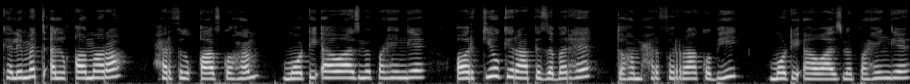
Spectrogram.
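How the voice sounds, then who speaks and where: A woman teaching Quran recitation, explaining pronunciation rules in a measured, step-by-step way. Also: high voice, fairly even intonation, a little mellow. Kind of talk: tajweed lesson, explanation and slow recitation.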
